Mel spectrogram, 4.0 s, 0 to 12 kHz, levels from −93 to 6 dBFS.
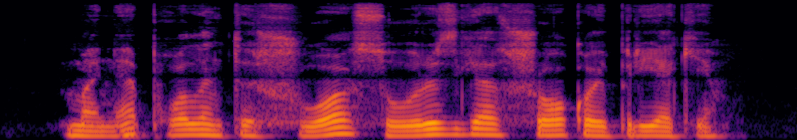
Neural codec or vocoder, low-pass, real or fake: none; 10.8 kHz; real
